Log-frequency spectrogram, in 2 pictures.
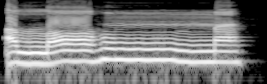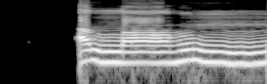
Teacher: হুম মিম সাকিনের উপরে তাসদিদ হয়েছে, গুণনাও করতে হবে।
